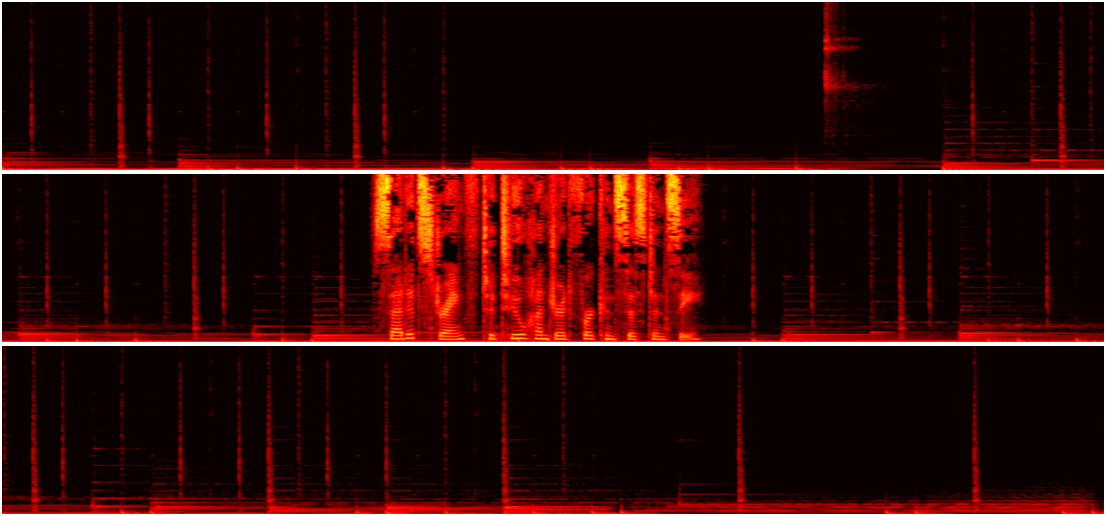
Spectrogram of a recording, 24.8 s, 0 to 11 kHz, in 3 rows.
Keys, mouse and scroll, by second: 0.0 click, 1.9 g, 10.1 click, 10.9-12.4 drag, 12.4 KP_0, 14.7 KP_0, 19.5 KP_7, 20.6 g, 24.0-24.4 drag.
